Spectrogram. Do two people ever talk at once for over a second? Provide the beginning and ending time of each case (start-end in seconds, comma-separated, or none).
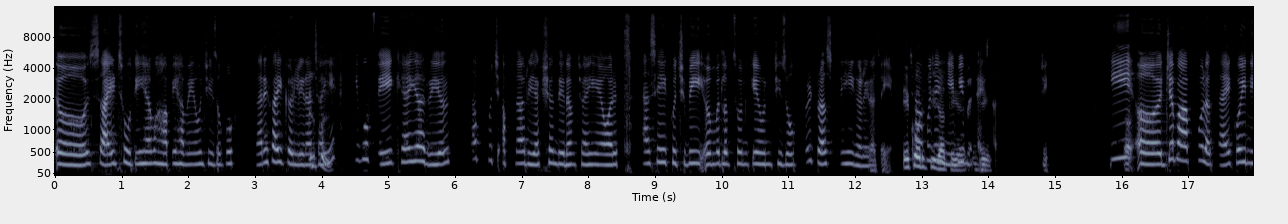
12.7-14.0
